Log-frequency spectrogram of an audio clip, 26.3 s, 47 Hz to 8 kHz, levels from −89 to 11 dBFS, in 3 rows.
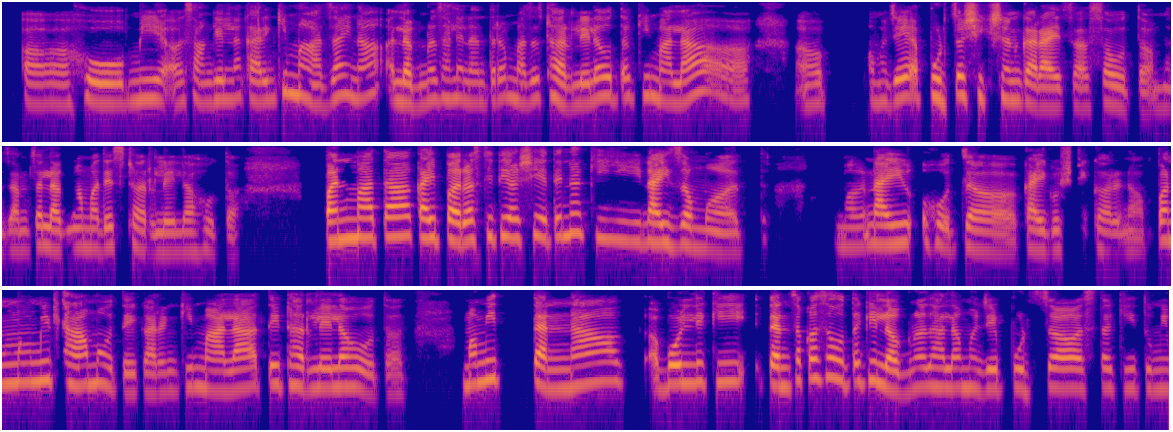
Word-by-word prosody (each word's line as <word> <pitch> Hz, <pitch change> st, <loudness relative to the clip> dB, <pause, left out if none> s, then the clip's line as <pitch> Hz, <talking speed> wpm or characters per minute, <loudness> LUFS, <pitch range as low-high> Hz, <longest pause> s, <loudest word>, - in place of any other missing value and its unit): अ, 195 Hz, 0 st, -5 dB
हो, 200 Hz, -4 st, +1 dB
मी 230 Hz, 0 st, -4 dB, 0.2 s
सांगेल 225 Hz, 0 st, -5 dB
ना 240 Hz, -, -8 dB
कारण 220 Hz, -1 st, -2 dB
की 295 Hz, -, -5 dB
माझं 235 Hz, -5 st, -3 dB
आहे 265 Hz, -, -2 dB
ना, 245 Hz, +4 st, -4 dB
लग्न 205 Hz, +1 st, 0 dB
झाल्यानंतर 230 Hz, -1 st, -7 dB
माझं 225 Hz, -2 st, -6 dB
ठरलेलं 200 Hz, 0 st, +1 dB
होतं 250 Hz, -1 st, -2 dB
की 260 Hz, -1 st, -9 dB
मला 215 Hz, +1 st, 0 dB, 0.8 s
अ, -, -, -10 dB
अ, 195 Hz, +1 st, -7 dB, 0.4 s
म्हणजे 225 Hz, +4 st, +1 dB
पुढचं 245 Hz, +1 st, +1 dB
शिक्षण 225 Hz, -2 st, +3 dB
करायचं 180 Hz, -3 st, +3 dB
असं 185 Hz, +3 st, -6 dB
होतं. 180 Hz, -3 st, -6 dB
म्हणजे 170 Hz, +1 st, -12 dB
आमचं 180 Hz, +4 st, -5 dB
लग्नामध्येच 195 Hz, +1 st, -2 dB
ठरलेलं 170 Hz, -2 st, -4 dB
होतं. 175 Hz, -2 st, -13 dB, 0.7 s
पण 250 Hz, +1 st, +9 dB
मग 285 Hz, -, +5 dB
आता 290 Hz, +1 st, +7 dB
काही 275 Hz, 0 st, +8 dB
परिस्थिती 255 Hz, +4 st, +5 dB
अशी 275 Hz, +2 st, +2 dB
येते 280 Hz, +1 st, -1 dB
ना, 330 Hz, +3 st, 0 dB
की 260 Hz, -4 st, -9 dB
नाही 230 Hz, -1 st, +7 dB
जमत. 190 Hz, -1 st, -4 dB, 0.6 s
मग 200 Hz, 0 st, -9 dB
नाही 220 Hz, 0 st, +4 dB, 0.2 s
होतं 205 Hz, -3 st, -3 dB, 0.3 s
अ, 80 Hz, -, -10 dB
काही 180 Hz, -2 st, +1 dB
गोष्टी 180 Hz, +1 st, -9 dB
करणं. 165 Hz, -, -8 dB
पण 255 Hz, 0 st, 0 dB
मग 275 Hz, 0 st, -5 dB
मी 290 Hz, -, -1 dB
ठाम 250 Hz, +1 st, +2 dB
होते 220 Hz, -7 st, -5 dB
कारण 190 Hz, +1 st, -4 dB
की 230 Hz, -, -10 dB
मला 210 Hz, +2 st, +3 dB
ते 255 Hz, -, +1 dB
ठरलेलं 225 Hz, -1 st, +1 dB
होतं. 195 Hz, -, -5 dB, 0.5 s
मग 255 Hz, +1 st, -1 dB
मी 300 Hz, +2 st, +1 dB, 0.3 s
त्यांना 230 Hz, 0 st, +5 dB, 0.5 s
अ, -, -, -3 dB
बोलले, 260 Hz, +2 st, +3 dB
की 275 Hz, 0 st, -5 dB, 0.2 s
त्यांचं 240 Hz, +3 st, +6 dB
कसं 320 Hz, +1 st, +3 dB
होतं 280 Hz, -4 st, 0 dB
की 285 Hz, -4 st, +1 dB
लग्न 215 Hz, +1 st, +3 dB
झालं 225 Hz, -1 st, -2 dB
म्हणजे 220 Hz, -1 st, -3 dB
पुढचं 225 Hz, +1 st, 0 dB
असतं 225 Hz, +1 st, -8 dB
की 220 Hz, -, -11 dB
तुम्ही 215 Hz, 0 st, -9 dB
225 Hz, 175 wpm, -22 LUFS, 200-255 Hz, 0.8 s, पण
